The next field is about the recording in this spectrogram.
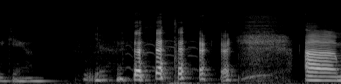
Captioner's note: laughs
